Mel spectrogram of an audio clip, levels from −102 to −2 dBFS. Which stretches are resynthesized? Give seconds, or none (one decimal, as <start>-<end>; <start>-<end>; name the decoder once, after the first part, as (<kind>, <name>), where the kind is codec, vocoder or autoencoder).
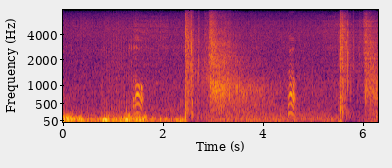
1.4-2.1 (autoencoder, DAC-VAE); 5.2-6.3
